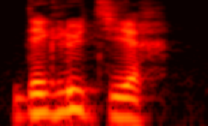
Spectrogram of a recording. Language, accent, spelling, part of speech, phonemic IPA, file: French, France, déglutir, verb, /de.ɡly.tiʁ/, LL-Q150 (fra)-déglutir.wav
- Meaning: to swallow; swallow down (food)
